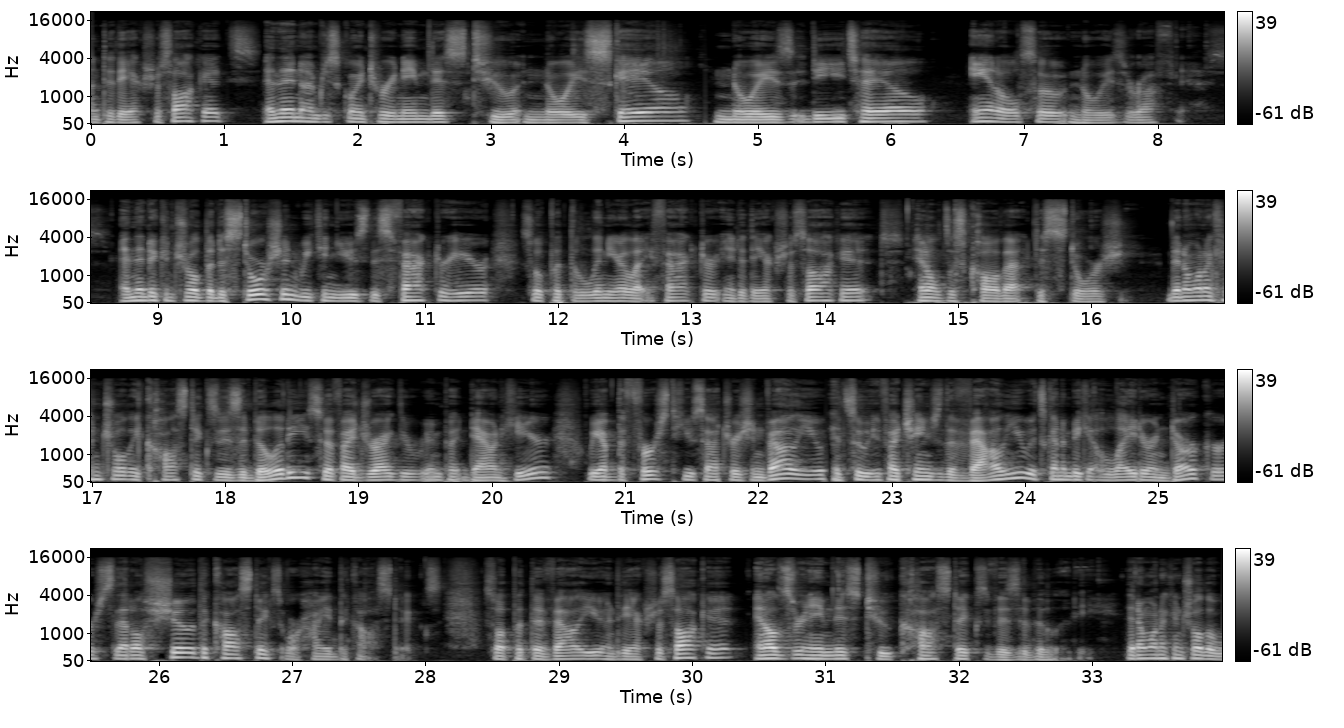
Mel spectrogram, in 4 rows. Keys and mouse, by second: 1.2-4.6 drag, 4.8 click, 4.9-6.0 drag, 6.1-7.3 drag, 8.8 middle click, 9.6-11.1 drag, 12.0-13.1 drag, 13.8 click, 13.9 click, 15.7 middle click, 16.7 middle drag, 17.4 click, 18.0 middle click, 18.9 g, 20.0 middle click, 20.5 middle drag, 21.1 click, 22.5-27.2 shift+drag, 28.2-29.3 drag, 30.4 click, 30.7 click, 30.9-32.4 drag, 32.8 middle click.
